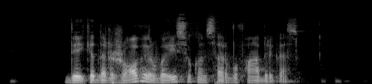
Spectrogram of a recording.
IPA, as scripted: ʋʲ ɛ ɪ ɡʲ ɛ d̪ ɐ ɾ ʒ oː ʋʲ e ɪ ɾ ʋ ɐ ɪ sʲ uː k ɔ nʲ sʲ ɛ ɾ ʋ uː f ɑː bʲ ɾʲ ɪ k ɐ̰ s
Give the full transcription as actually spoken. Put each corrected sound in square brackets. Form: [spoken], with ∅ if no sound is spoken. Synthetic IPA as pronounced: ʋʲ ɛ ɪ [kʲ] ɛ d̪ ɐ ɾ ʒ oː ʋʲ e ɪ ɾ ʋ ɐ ɪ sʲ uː k ɔ nʲ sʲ ɛ ɾ ʋ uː f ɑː bʲ ɾʲ ɪ k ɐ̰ s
